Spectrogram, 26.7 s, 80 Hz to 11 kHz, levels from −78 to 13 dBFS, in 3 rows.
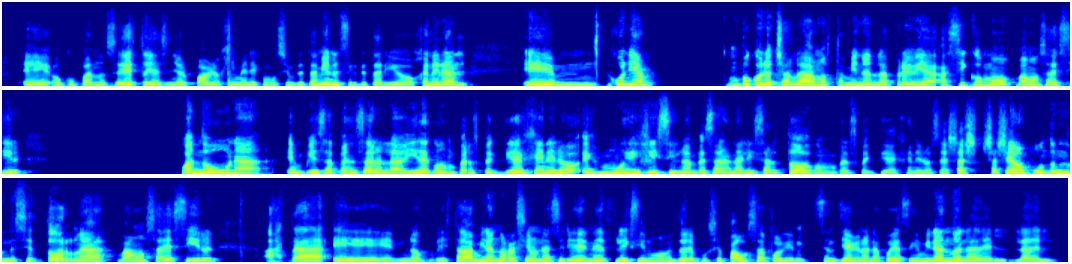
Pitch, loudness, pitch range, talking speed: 200 Hz, -27 LUFS, 180-225 Hz, 220 wpm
